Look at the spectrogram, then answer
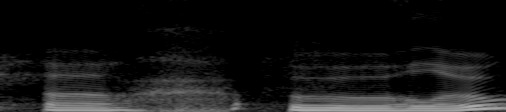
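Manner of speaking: very low, dropped put-on character voice. The speaker stops to get into the voice, then speaks in a put-on voice. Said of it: "I have to get the voice".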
